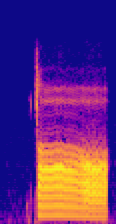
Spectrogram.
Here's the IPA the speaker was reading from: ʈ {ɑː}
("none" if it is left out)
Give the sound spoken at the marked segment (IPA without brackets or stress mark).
ɑː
